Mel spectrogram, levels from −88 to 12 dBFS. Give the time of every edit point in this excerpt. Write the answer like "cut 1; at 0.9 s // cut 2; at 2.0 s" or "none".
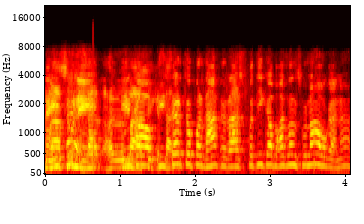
none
